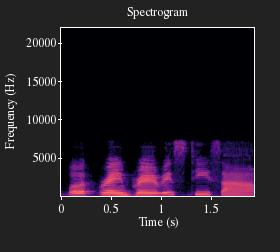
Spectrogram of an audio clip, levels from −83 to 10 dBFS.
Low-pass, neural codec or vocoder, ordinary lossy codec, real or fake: 7.2 kHz; codec, 16 kHz, 0.5 kbps, X-Codec, HuBERT features, trained on LibriSpeech; none; fake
